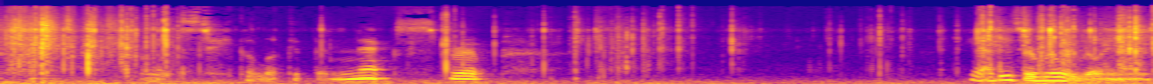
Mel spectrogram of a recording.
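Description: Small hard pellets rattle and shift inside a plastic bag.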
